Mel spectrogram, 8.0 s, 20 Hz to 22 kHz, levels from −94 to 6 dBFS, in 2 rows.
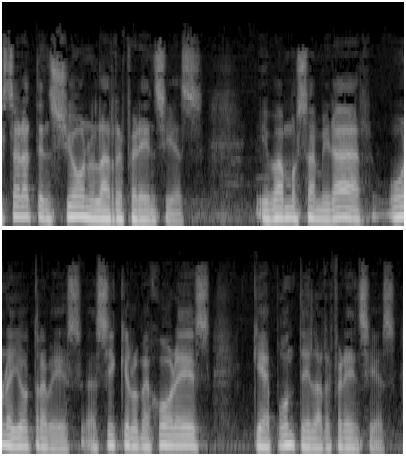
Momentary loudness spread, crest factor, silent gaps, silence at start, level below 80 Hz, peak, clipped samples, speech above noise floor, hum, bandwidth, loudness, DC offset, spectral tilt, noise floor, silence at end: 12 LU; 16 dB; none; 0 s; -60 dBFS; -10 dBFS; under 0.1%; 28 dB; none; 12.5 kHz; -26 LUFS; under 0.1%; -6.5 dB/octave; -53 dBFS; 0.1 s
